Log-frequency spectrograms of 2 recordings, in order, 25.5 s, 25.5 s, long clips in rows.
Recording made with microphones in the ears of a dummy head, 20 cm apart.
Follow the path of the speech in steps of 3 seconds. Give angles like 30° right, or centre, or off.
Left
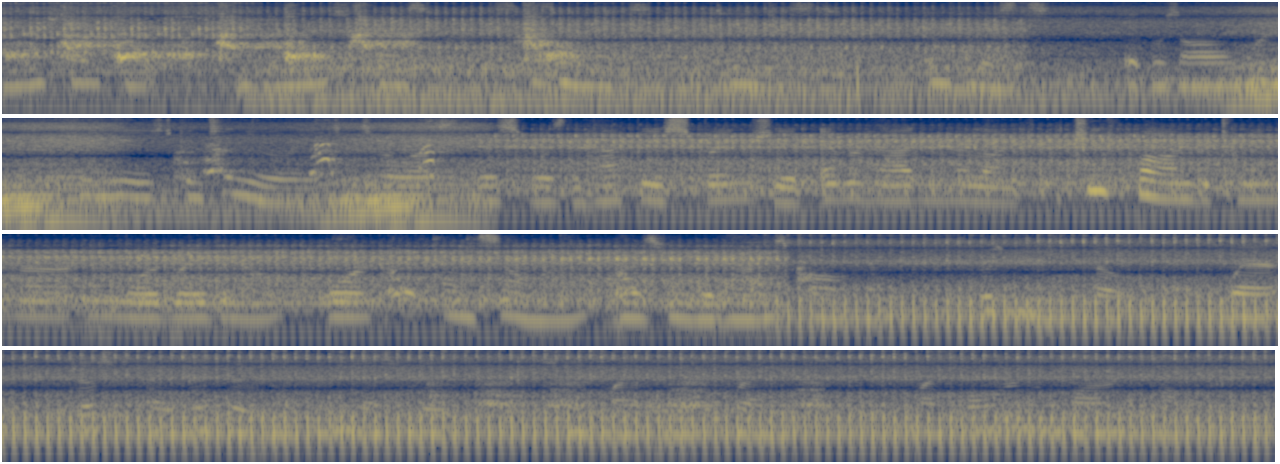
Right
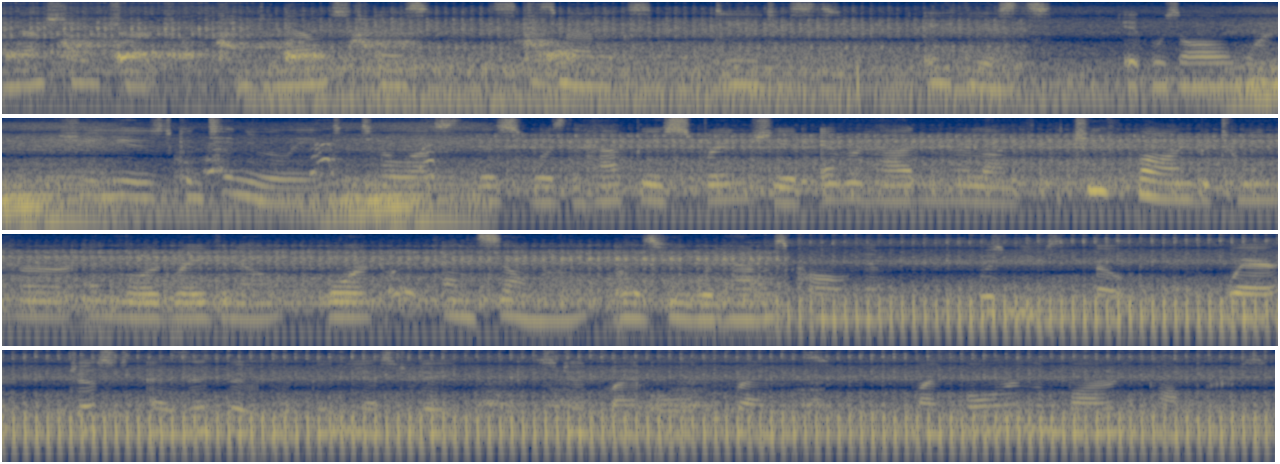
30° right, 20° right, 20° right, centre, centre, 10° right, 20° right, 20° right, 30° right.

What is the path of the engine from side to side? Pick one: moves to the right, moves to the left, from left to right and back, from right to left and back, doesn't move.
doesn't move.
